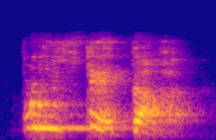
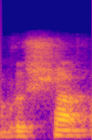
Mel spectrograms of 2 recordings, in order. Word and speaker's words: bruschetta: Bruschetta! Sulla pronuncia della parola bruschetta che c'era. Perché in inglese la chiamano brusciata.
